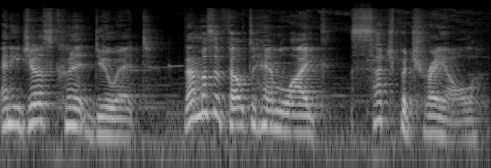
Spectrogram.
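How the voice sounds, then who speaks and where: A man's voice: mid-range voice, big pitch swings, a little slow, a bit bright, faint music behind. Synthetic male robot voice with roomy echo. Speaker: video commentator. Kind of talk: scripted video commentary.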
